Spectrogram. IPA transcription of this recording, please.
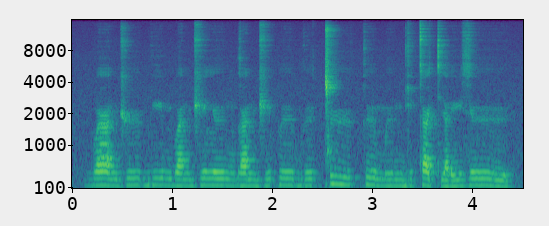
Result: b ɐː n d͡ʒ ʉː b iː m b ɐ n d͡ʒ i l ɨː ŋ ɡ ɐ n d͡ʒ i p ɨː b ɨː ǀ ʉː k ɨ m ɨː ŋ ɡ i t ɐ tʲ a ɾ iː z ɨː

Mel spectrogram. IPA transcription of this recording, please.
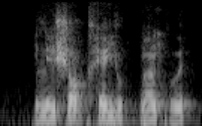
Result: l i˨ ʃ ɔ˦ kʰ e˦ j u˨ ɡ͡b ã˨ kʷ ɪ˨

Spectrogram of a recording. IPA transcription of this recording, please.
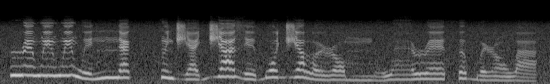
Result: ɹ ɛ̃˦ w ẽ˦ w ẽ˦ w e˨ nː æ˦ kː ə̃˦ d͡ʒ æ˨ d͡ʒ a˦ z e˨ b ɔ˦ d͡ʒ ɛ˦ lˠ ø˨ ɭ ɔ˨ mː ə̤˨ w æ̤˦ ɹ ɛ˦ θ ə˦ b ə˨ ɭ ɔ̃˨ w a˨

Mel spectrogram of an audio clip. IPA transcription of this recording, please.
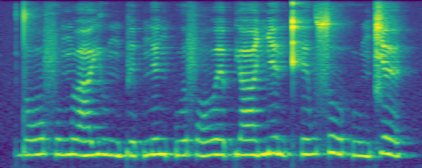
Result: d ɔː˩˧ f o˩˧ ŋ ʋ aː˩˧ j ɯː˧˩ ŋ b eː˧˩ p̚ ŋ eː˧ ŋ ʔ u˩˧ ə̯ f ɔː˩˧ ʋ ɛː˧ p̚ j aː˧ ɲ eː˥˨ n kʰ e˧˥ w s oː˥˨ h uː˧˩ ŋ t͡ɕ ɛː˥˨

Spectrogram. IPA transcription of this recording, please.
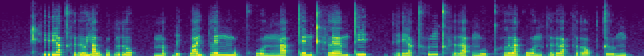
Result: kʰ r i˥˩ a̯ kʰ r ɯː˧ j a˧ w ʔ u˥˩ ʔ r oː˥˩ k̚ | m a˨˩ p̚ w i˨˩ t̚ w a˥˩ j p l e˥˩ n m u˥˩ ʔ kʰ w o˧ n ŋ a˦˥ ʔ t e˦˥ n kʰ l ɛː˦˥ m t i˥˩ t̚ | p r i˩˦ a̯ kʰ ɯ˥˩ ŋ kʰ r a˨˩ ʔ ŋ uː˩˦ kʰ l ɯ˦˥ a̯ k w o˦˥ n k r ɯ˧ a̯ k r ɔː˨˩ k̚ t ɯː˦˥ ŋ

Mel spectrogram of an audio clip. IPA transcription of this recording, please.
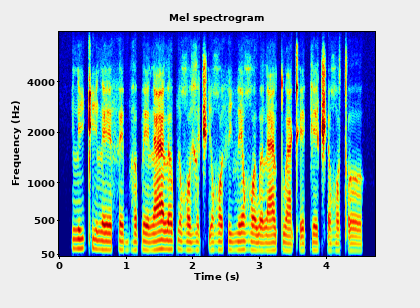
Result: l i kʼ i l e θ e bʱ ə p e l æ l ə p i ʁʷ i ɣ ə t͡ʃʼ i ʁʷ i θ i β e ʁʷ e w ə l æ tʷ æ kʼ e k e t͡ʃʼ e ʁʷ ɤ tʼ ɤ

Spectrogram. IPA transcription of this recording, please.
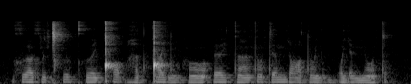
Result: xʷ ɑː xʷ ã ǀʰ u l kʷʰ a i̯ ǃʰ ɑ bʱ a t ŋ͡ǃ a i̯ d ɔ̃ m h ɔ̃ | əː i̯ t ã t ɔ̃ t ə m j ɑː t ɔ̃ j u ɡ b ɔ j ɛ m j ɔ̃ t

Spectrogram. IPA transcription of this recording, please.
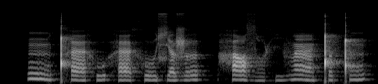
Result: ũ ǃʰ æ h u h æ x ʊ ɕ æ ʐ ə | h a zˤ a̤ x i̤ v æ̃ ǃ ə ǃ ũ

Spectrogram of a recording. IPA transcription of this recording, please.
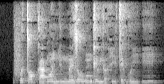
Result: f ə˦ t ɔ˧ k a˨ ɡ ɔ̃˦˨ ɲ ɨ˨ n m ɛ̃˨ z o˧ w ũ˦ ɡ e˦˨ l j ə˧ h i˦˨ t e˦ ɡʷ iː˦ | i˦

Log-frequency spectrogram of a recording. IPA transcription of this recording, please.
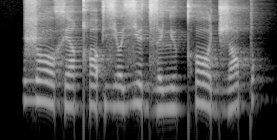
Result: ʐ ɔ x ɛ qʰ ɔ ʔ zʲ ɔ zʲ ə d͡z ə lʲ ʊ kʰ ɔ d͡ʒ ɑ p

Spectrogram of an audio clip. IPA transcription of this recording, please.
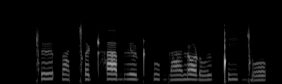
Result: ǀ ø f a̤ ǀ ə ʈʰ a b l ø ʈʰ u ɡ a̤ ɳ ɔ ɽ o̤ l ǃ i ɡ͡ǀ o

